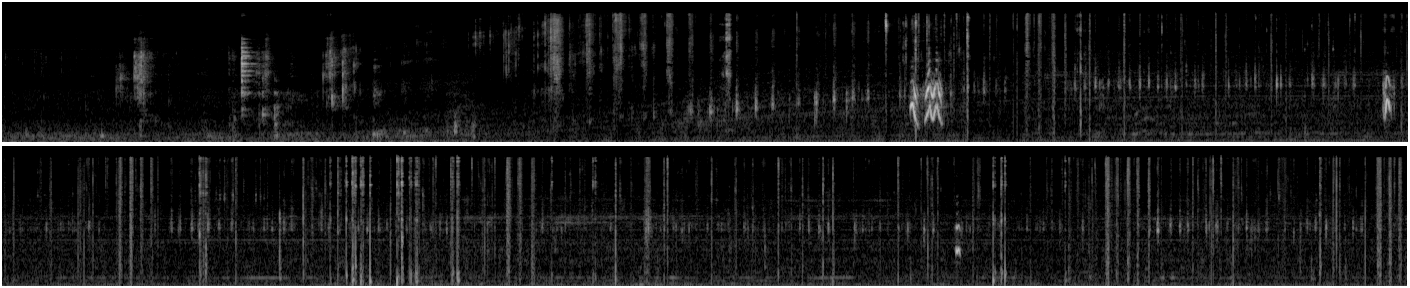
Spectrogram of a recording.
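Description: Close-miked eating sounds: chewing of noodles and crisp lettuce leaf, with many small wet clicks and lip smacks.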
